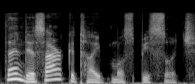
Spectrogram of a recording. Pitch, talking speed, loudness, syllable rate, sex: 140 Hz, 185 wpm, -17 LUFS, 5.1 syllables/s, male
